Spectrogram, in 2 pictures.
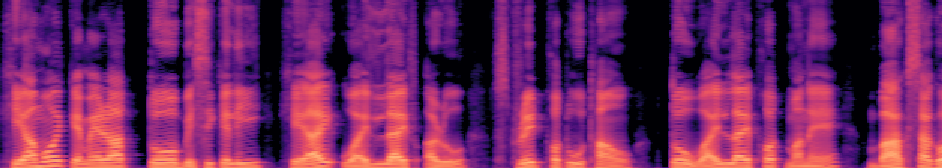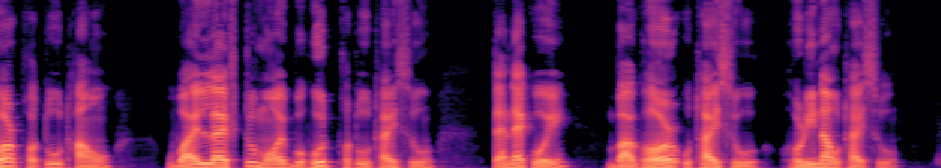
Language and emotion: Assamese, neutral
